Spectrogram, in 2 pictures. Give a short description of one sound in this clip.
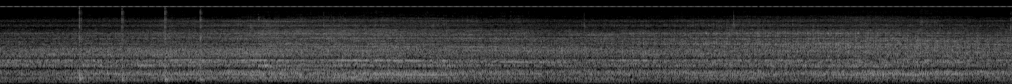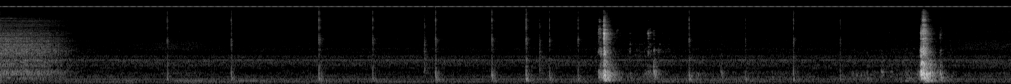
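A stylus taps lightly on a tablet's glass.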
